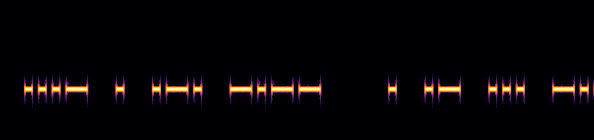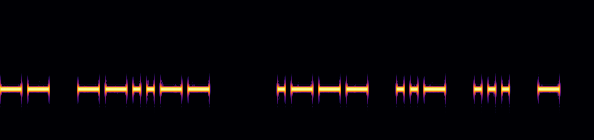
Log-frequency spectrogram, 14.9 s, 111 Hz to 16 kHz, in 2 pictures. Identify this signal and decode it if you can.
Morse code, heard as a keyed tone, about 14 wpm, spaced as for 12 wpm, 680 Hz. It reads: VERY EASY, JUST
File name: Morsekurs / Witze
